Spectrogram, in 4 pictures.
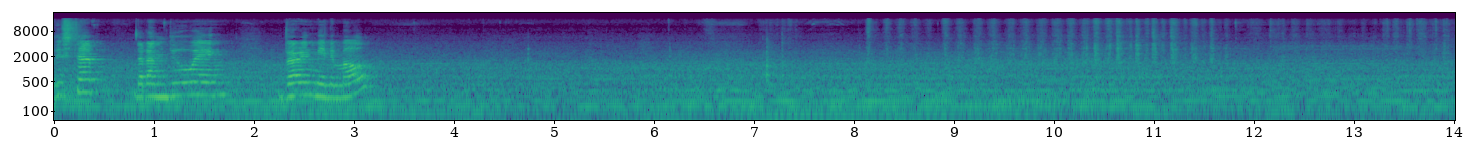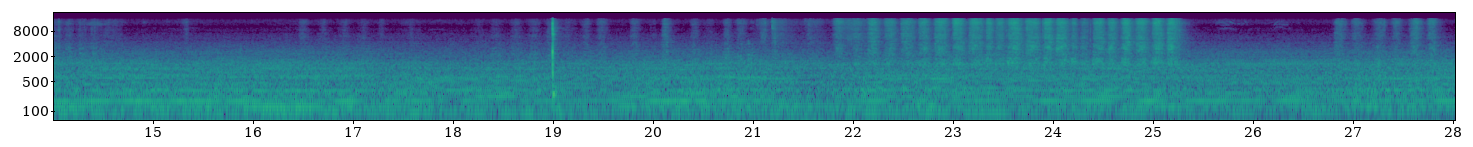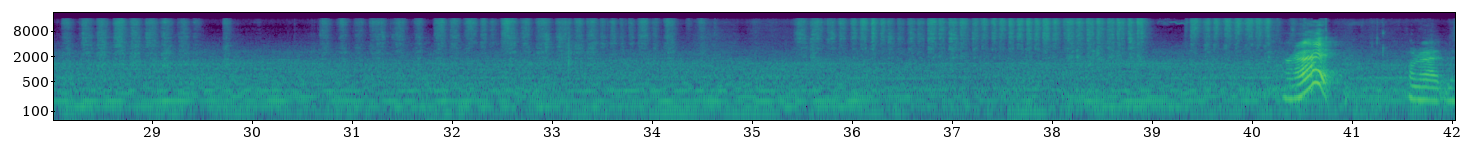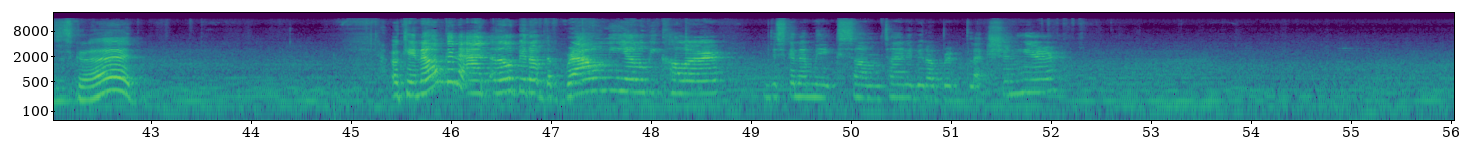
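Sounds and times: paintbrush scratching on canvas: 8.0s - 14.8s, 16.3s - 25.4s, 26.8s - 30.0s, 30.7s - 40.6s.

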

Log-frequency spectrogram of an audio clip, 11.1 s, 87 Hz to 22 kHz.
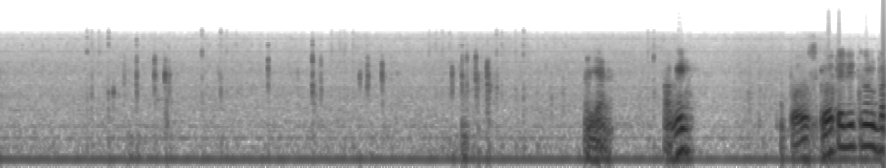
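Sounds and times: steady low hum: 0.0s - 11.0s
computer keyboard typing: 1.1s - 6.7s, 8.1s - 8.4s.

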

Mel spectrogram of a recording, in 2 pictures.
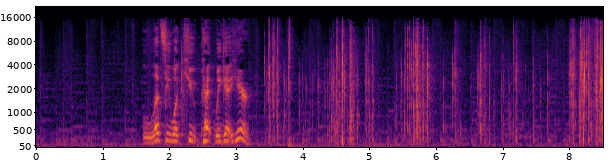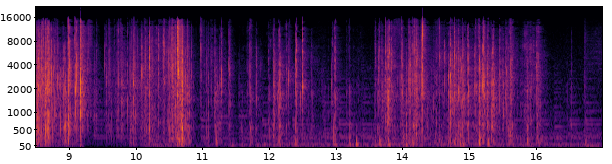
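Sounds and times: plastic foil packet crinkling: 3.3s - 16.2s.

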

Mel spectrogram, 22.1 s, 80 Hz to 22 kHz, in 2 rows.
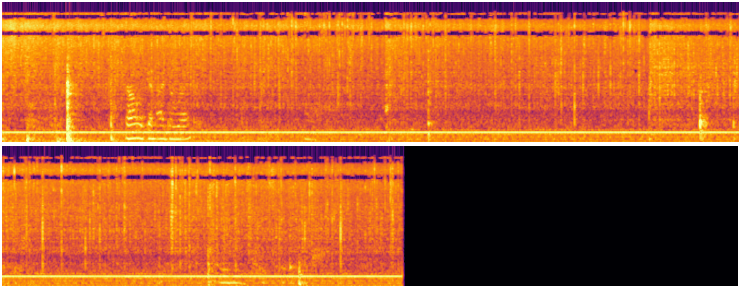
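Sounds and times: food sizzling in a frying pan: 0.0s - 17.1s
steady hum: 0.0s - 17.1s.

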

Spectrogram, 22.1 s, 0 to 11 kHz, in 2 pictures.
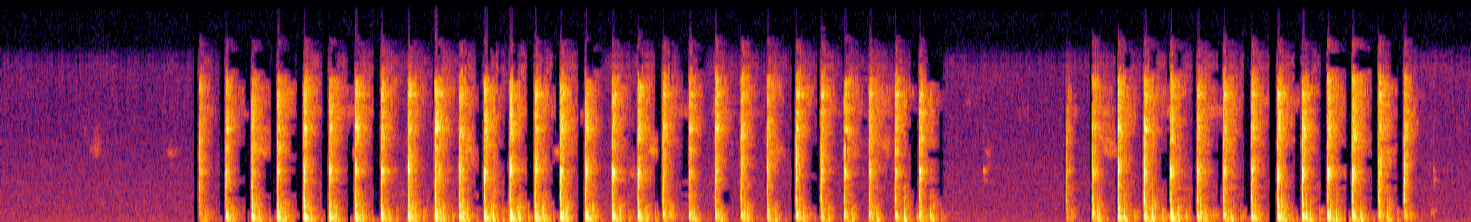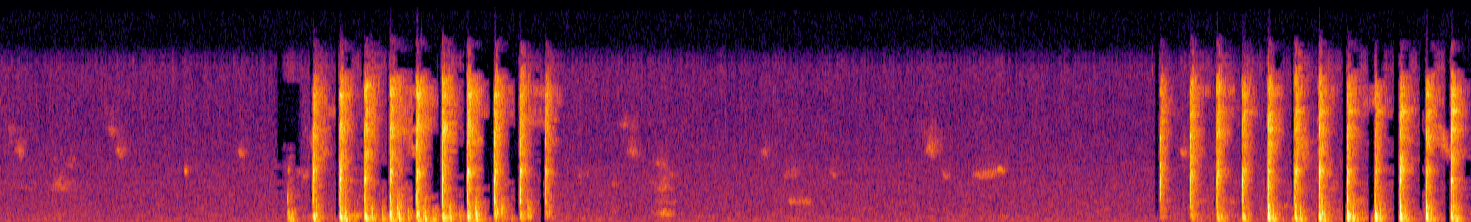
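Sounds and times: hammer tapping chisel into stone: 1.5s - 7.0s, 8.0s - 10.6s, 13.2s - 15.2s, 19.7s - 22.0s.

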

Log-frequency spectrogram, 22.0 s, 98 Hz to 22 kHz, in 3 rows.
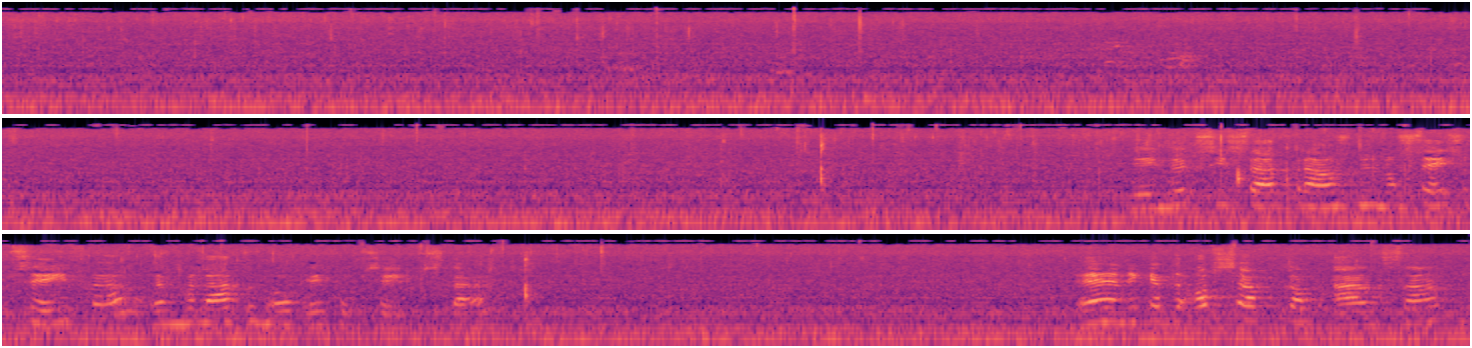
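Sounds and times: onion and garlic sizzling in oil: 0.0s - 22.0s
range hood fan drone: 0.0s - 22.0s.

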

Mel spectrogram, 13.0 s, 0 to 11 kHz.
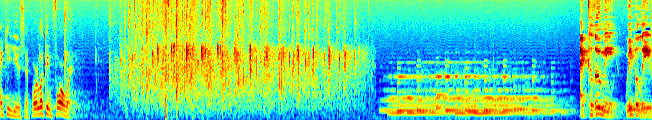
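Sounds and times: audience clapping: 2.2s - 7.5s
background music with held notes: 7.6s - 11.6s.

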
